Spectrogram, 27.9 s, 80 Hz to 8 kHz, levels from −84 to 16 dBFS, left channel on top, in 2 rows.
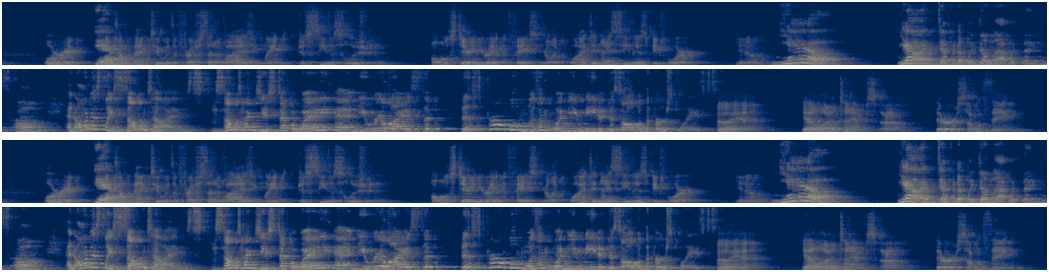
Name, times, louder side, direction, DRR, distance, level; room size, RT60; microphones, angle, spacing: voice 1, 0.6-1.0 1.3-3.7 3.9-5.1 5.7-9.2 9.8-10.1 16.7-17.0 23.5-24.0 24.6-26.0 26.4-27.5, equal, 15° right, 0 dB, 4.5 m, -42 dB
voice 2, 1.2-1.6 10.3-11.2 11.9-14.5 14.8-19.7 20.1-23.2, right 2 dB, 75° right, -2 dB, 3.6 m, -31 dB
23.0 x 19.0 x 2.8 m, 0.78 s
head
